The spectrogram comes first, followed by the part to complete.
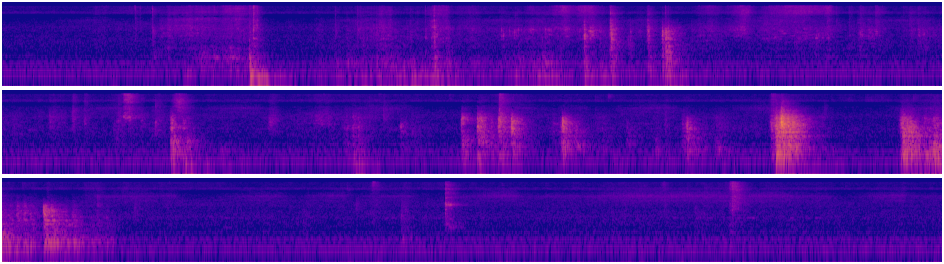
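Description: Wooden floor pieces knocking, bumping and scraping against a boat hull in irregular bursts, the sharpest knock a little past the middle, over the steady hum of a box fan.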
